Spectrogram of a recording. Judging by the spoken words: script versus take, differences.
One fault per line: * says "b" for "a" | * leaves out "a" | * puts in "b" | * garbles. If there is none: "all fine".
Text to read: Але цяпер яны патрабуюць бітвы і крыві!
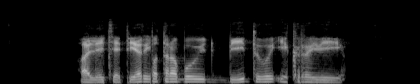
* leaves out "яны"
